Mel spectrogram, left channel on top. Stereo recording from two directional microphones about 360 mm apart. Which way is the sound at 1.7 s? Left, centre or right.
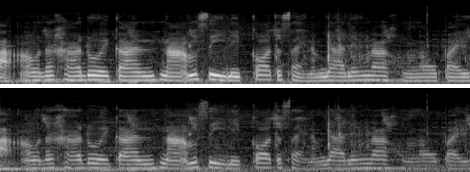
Centre.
